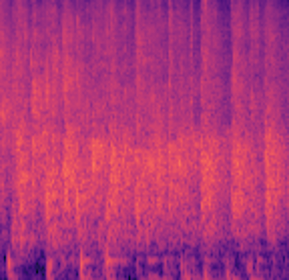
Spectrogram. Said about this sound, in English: Thank you very much. And uh, round of applause, please, for my panelists.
